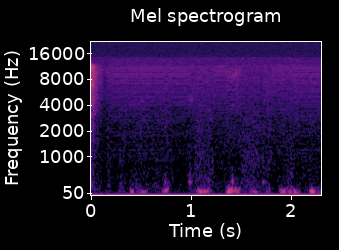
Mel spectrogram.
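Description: Near silence: faint room tone with a few soft, irregular low thumps.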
